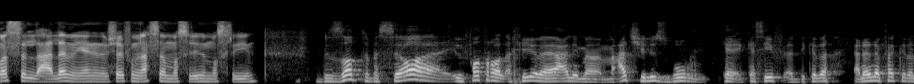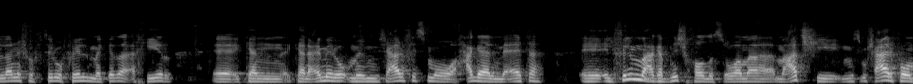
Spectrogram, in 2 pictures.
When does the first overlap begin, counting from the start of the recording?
none

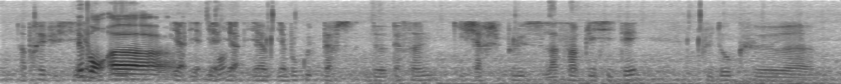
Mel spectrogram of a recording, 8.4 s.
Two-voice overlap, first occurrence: 0.8 s

